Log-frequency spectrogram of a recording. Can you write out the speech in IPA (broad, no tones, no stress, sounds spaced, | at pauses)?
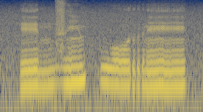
e n z ĩ p w o r ẽ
